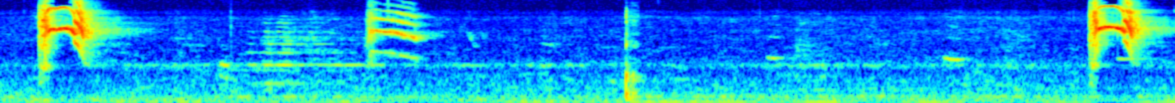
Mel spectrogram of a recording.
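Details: Harsh shrill squawks from a wild rose-ringed parakeet, one at the start and one at the end, with a softer shorter note between and a faint click.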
